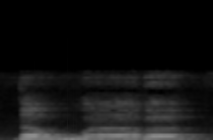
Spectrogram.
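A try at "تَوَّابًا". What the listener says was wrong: Kurang ditekan. Tawwaba.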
